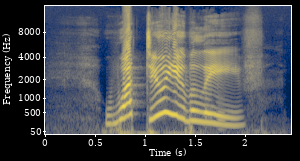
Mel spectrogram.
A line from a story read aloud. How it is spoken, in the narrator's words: the enemy of your soul shouts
